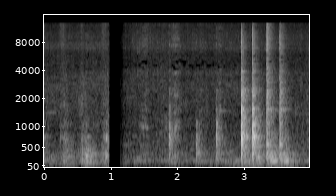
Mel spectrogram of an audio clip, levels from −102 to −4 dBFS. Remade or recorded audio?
recorded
